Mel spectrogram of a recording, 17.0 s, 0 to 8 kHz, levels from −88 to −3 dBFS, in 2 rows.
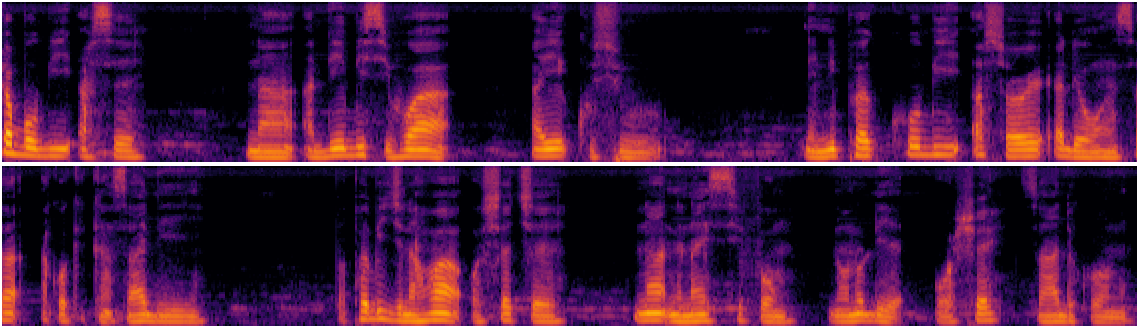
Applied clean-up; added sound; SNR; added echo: none; none; none; none.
